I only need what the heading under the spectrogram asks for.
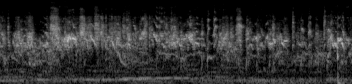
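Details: Budgerigar chatter, a dense run of scratchy high twitters and a few clear whistled peeps, with a faint low hum in the background.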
